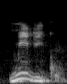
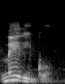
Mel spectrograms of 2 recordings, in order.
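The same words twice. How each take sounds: First: "Médico" said as "mídico", a little higher; Andean e-to-i. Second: "médico" with a clear e in the first syllable; correct pronunciation. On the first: Acted. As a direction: nephew repeating "Médico" with i for e. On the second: Shown as a demonstration. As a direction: correct him with a plain "médico", mé not mí. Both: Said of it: "le cambió la E por la I".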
